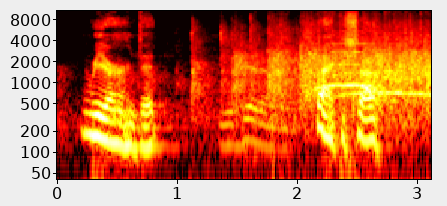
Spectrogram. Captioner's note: applause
